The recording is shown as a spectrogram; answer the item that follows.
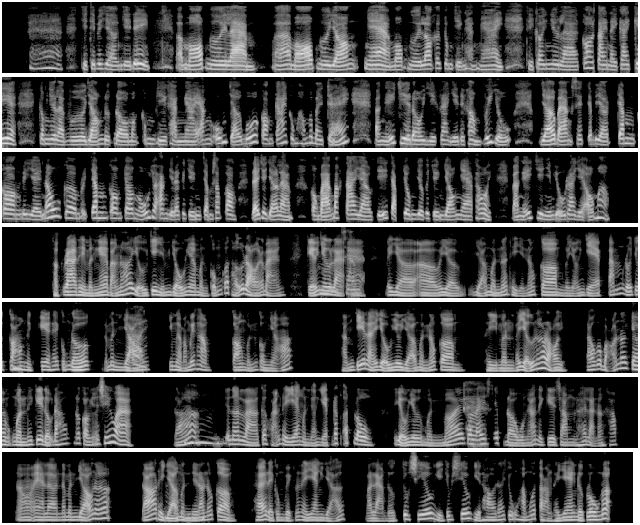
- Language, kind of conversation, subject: Vietnamese, advice, Làm sao để giảm căng thẳng khi sắp chuyển nhà mà không biết bắt đầu từ đâu?
- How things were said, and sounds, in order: tapping; other background noise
